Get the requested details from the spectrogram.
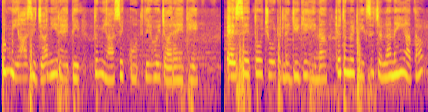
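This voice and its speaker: A woman's voice: high voice, measured pace, low-quality recording. A woman voicing a rude, possessive male college professor who scolds and then dotes. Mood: scolding. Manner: teasing and bossy, softening into doting. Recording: music playing under the voice.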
